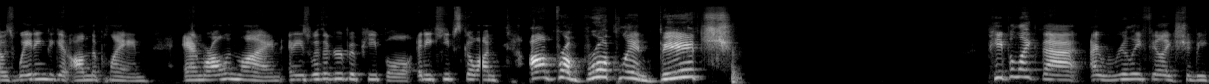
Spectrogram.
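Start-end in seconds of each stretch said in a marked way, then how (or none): 5.3-7.4 loud, high, drawn-out Brooklyn brag; Brooklyn accent. Retold or imitated. Imitating a loud guy boarding a plane, mock Brooklyn accent. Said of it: "I did the Brooklyn accent".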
